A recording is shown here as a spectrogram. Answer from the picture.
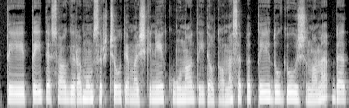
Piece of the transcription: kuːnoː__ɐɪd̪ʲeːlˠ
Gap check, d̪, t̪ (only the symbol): t̪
